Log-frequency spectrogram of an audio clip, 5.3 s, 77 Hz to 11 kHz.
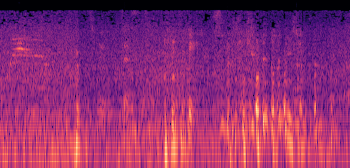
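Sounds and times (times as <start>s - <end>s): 
male Sphynx cat meowing for attention outside a house: 0.1s - 0.8s
laughter: 2.4s - 5.2s.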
